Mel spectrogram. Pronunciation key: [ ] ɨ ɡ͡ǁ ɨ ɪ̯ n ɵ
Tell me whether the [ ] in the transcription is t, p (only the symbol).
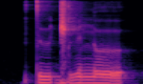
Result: t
